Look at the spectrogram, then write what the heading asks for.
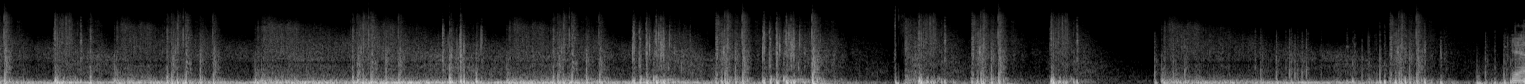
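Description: Dense musket volleys and artillery fire in the Civil War strategy game Grand Tactician, crackling and booming almost continuously, with a short lull before the shooting resumes, and no talk over it.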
